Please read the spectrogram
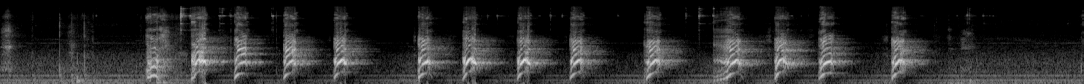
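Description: Yorkshire terrier barking repeatedly, a run of about fourteen short, high barks at roughly two a second, starting about a second and a half in and stopping near the end.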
